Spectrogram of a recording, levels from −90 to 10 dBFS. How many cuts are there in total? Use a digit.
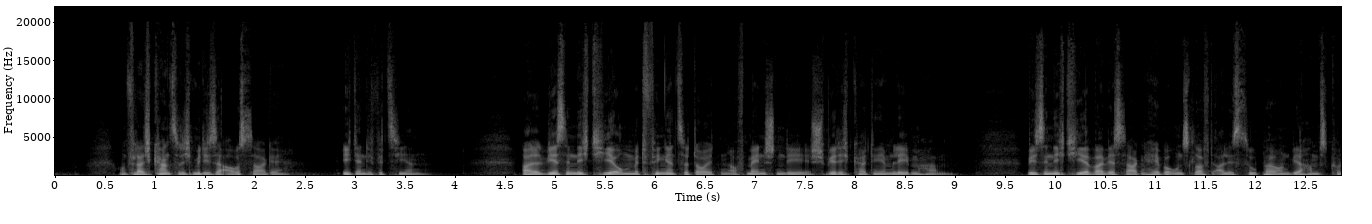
0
